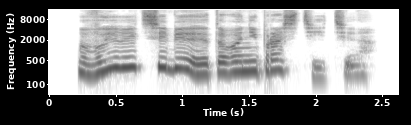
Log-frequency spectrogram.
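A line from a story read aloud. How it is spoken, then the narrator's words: Dragon sighing. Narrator (Russian): вздохнул дракон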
